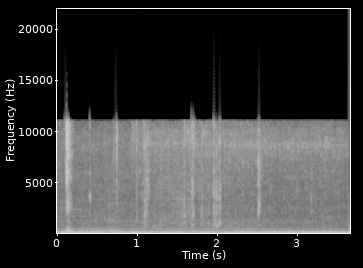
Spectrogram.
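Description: A 1968 Oldsmobile 442 engine runs with a loud, deep low rumble, steady throughout, with a few faint clicks and knocks over the top.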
